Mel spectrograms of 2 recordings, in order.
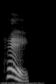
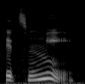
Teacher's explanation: It goes up slightly on hey, and then it comes down at the end on me. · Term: rise-fall contour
